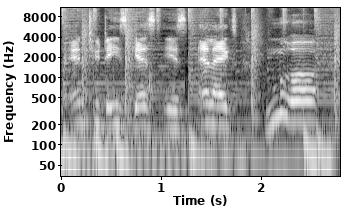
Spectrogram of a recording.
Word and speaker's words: Moureaux: I'm Simon Grimm, creator of Galaxies.dev, and today's guest is Alex Moureaux, who has a lot of letters in his French name, but you only need to pronounce the O.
